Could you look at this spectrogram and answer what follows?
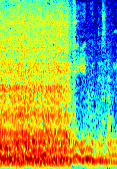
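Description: A sewing machine stitching patiala pants whirs steadily at close range, then stops about halfway through and gives way to quieter sounds.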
